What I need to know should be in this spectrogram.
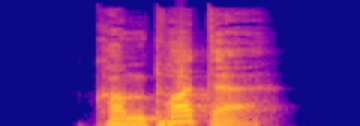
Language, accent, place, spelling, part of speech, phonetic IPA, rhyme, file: German, Germany, Berlin, Kompotte, noun, [kɔmˈpɔtə], -ɔtə, De-Kompotte.ogg
- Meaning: nominative/accusative/genitive plural of Kompott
